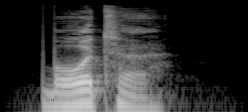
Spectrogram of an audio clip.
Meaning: 1. nominative/accusative/genitive plural of Boot 2. dative singular of Boot
- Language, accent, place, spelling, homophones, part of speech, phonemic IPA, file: German, Germany, Berlin, Boote, Bote, noun, /ˈboːtə/, De-Boote.ogg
